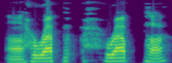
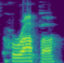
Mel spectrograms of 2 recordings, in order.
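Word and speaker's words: Harappa: the Indus River Valley her rap rap pas I probably mispronounced it's one of the major cities and this city as well I guess I'm looking at the pronunciation now this is her Appa and the other one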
